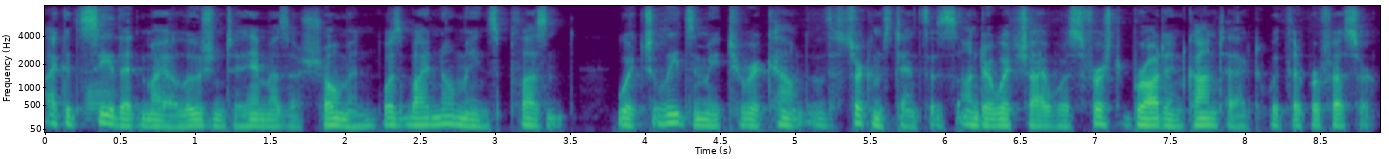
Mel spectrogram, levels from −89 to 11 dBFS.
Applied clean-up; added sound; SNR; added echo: neural mask model RNNoise.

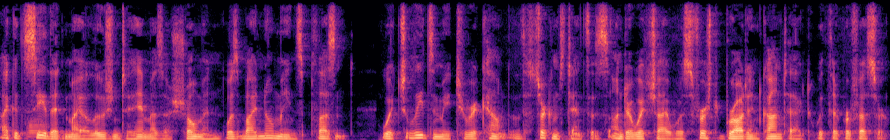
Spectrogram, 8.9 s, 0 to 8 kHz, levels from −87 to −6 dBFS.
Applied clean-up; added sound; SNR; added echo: none; Brass instrument; 15 dB; none.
